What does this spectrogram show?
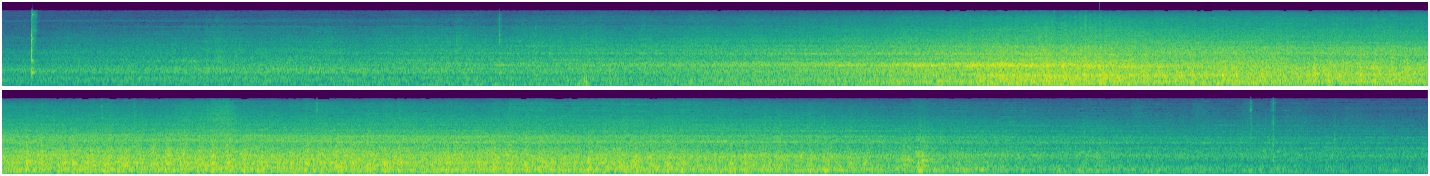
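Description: A passenger train with a diesel locomotive passing: the sound builds over about ten seconds as it approaches. It stays loud for about twelve seconds while the coaches' wheels run by on the rails, then fades as the train moves away.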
